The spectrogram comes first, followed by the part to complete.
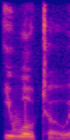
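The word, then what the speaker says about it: Iwo To: The island, renamed Iwoto in 2007 to restore its original pronunciation, remains under the administration of the Japan Self-Defense Forces, but is still dotted with American memorials.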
